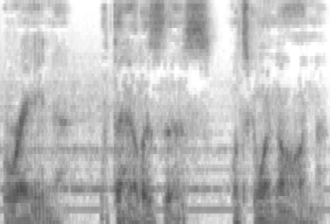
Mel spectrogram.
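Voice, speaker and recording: A man playing a gruff, flirtatious investigator working undercover in an audio drama, muttering tersely. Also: rumbling low, steady tone, slow, over music, heavily acted. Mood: alarmed.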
